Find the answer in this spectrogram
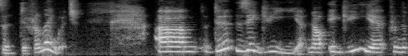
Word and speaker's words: aiguille: So, first you need to know that G followed by U is pronounced G and not J. And then U. So then U and E is one of the diphthongs in French that is the hardest.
